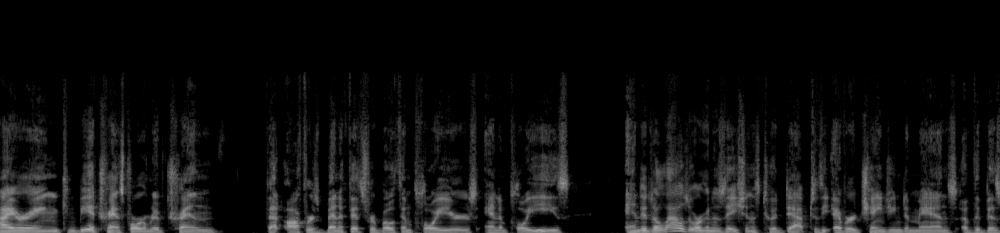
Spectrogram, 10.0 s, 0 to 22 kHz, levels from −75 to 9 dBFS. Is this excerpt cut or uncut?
uncut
